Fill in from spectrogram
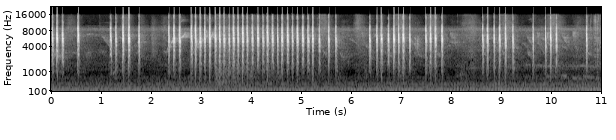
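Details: Rapid 'ngerol' chatter from a Eurasian tree sparrow, recorded as training material for songbirds: long rolling series of piercing chirps, dense and almost continuous in the middle, thinning to short bursts, with a constant low hum underneath.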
